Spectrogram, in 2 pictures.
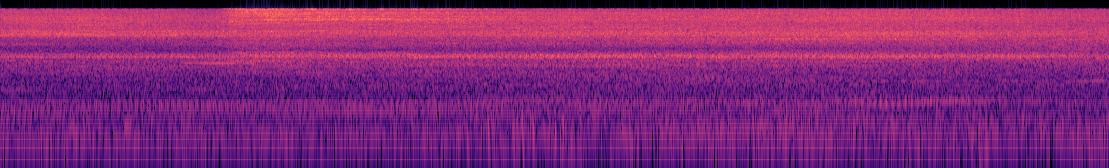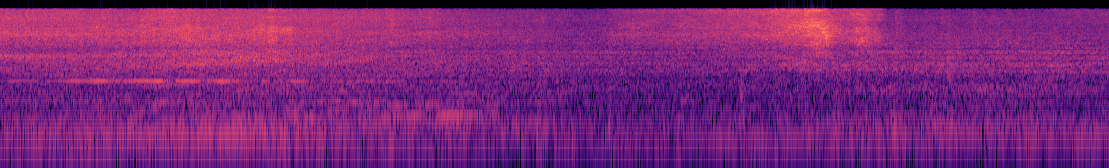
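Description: NSW TrainLink V set double-deck electric intercity train moving along the platform: a steady rumble of wheels on rail with a low hum from the train that is loudest around ten seconds in.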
